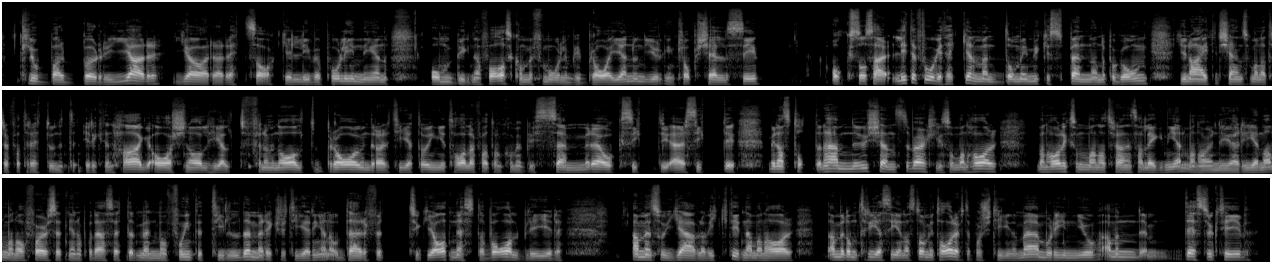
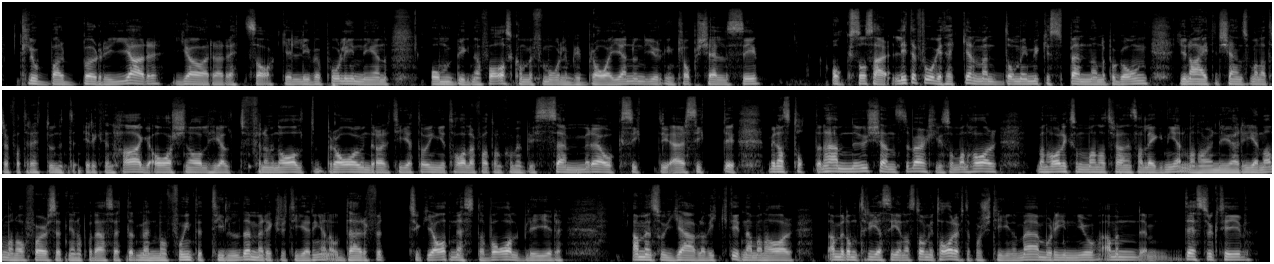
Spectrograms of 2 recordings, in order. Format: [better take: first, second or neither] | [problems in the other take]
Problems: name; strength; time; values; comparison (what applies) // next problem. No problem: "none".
second | thin; somewhat; fading below 450 Hz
